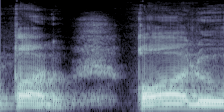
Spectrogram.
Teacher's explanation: القاف هنا مفخمه مرتبه اولى لانها مفتوحه بعدها الف تفخم الالف تبعا للقاف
